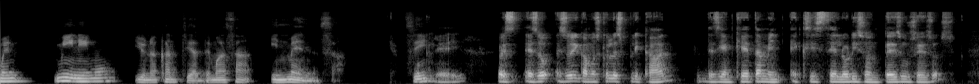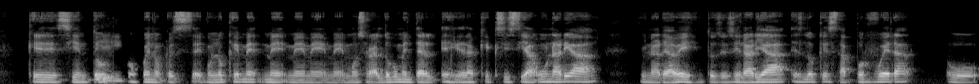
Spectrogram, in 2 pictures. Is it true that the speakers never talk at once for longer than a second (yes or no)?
yes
